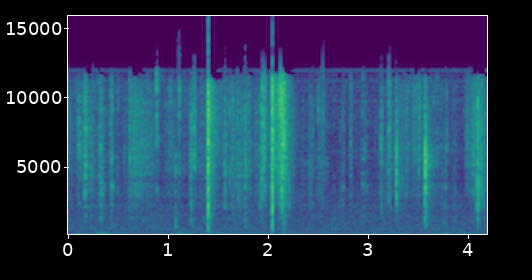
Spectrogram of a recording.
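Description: Scissors snip through a foil wrapper.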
